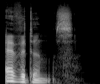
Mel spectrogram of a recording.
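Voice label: "evidence", British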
